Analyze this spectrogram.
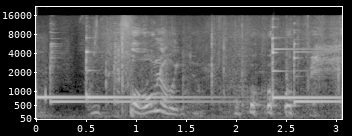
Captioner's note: doorbell ringing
